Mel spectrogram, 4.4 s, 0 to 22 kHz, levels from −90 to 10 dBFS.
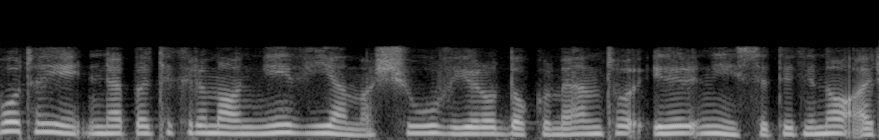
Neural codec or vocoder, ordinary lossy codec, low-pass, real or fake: codec, 16 kHz in and 24 kHz out, 0.6 kbps, FocalCodec, streaming, 2048 codes; Opus, 64 kbps; 5.4 kHz; fake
